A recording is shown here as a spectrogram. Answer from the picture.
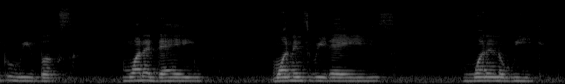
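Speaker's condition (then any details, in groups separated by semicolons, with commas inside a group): No condition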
